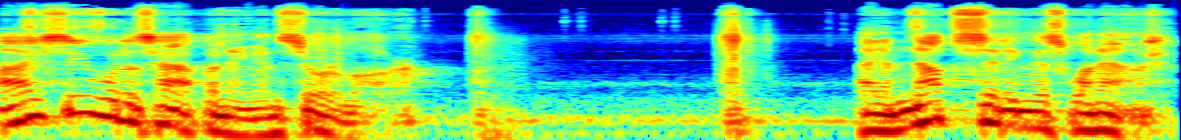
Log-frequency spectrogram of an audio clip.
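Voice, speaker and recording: Mellow, cocky mercenary adventurer. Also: male voice, lowish voice, wildly swooping pitch, moderate pace, breathy edge, big-room sound, heavily acted. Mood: determined. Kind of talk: fantasy video game voice acting.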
